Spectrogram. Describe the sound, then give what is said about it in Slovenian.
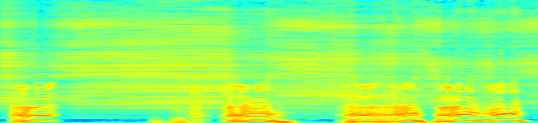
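An electric razor buzzes steadily through a shave, a loud, constant high hum that runs the whole time while people talk over it. “A vi norce brijete? Brijemo,”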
